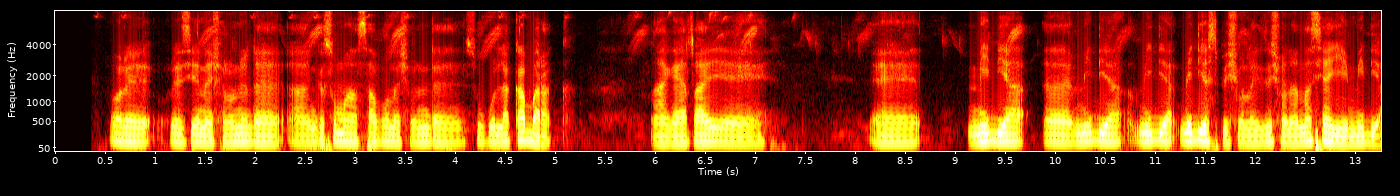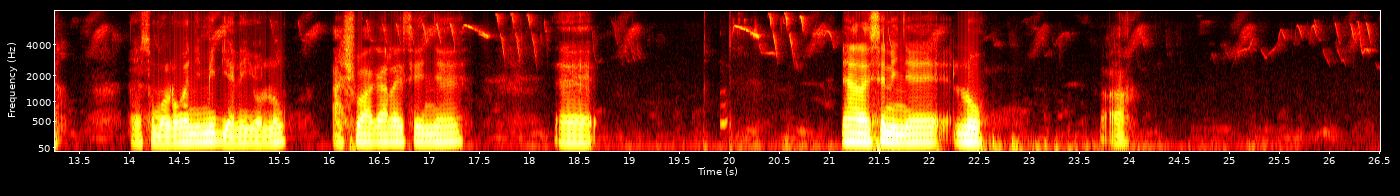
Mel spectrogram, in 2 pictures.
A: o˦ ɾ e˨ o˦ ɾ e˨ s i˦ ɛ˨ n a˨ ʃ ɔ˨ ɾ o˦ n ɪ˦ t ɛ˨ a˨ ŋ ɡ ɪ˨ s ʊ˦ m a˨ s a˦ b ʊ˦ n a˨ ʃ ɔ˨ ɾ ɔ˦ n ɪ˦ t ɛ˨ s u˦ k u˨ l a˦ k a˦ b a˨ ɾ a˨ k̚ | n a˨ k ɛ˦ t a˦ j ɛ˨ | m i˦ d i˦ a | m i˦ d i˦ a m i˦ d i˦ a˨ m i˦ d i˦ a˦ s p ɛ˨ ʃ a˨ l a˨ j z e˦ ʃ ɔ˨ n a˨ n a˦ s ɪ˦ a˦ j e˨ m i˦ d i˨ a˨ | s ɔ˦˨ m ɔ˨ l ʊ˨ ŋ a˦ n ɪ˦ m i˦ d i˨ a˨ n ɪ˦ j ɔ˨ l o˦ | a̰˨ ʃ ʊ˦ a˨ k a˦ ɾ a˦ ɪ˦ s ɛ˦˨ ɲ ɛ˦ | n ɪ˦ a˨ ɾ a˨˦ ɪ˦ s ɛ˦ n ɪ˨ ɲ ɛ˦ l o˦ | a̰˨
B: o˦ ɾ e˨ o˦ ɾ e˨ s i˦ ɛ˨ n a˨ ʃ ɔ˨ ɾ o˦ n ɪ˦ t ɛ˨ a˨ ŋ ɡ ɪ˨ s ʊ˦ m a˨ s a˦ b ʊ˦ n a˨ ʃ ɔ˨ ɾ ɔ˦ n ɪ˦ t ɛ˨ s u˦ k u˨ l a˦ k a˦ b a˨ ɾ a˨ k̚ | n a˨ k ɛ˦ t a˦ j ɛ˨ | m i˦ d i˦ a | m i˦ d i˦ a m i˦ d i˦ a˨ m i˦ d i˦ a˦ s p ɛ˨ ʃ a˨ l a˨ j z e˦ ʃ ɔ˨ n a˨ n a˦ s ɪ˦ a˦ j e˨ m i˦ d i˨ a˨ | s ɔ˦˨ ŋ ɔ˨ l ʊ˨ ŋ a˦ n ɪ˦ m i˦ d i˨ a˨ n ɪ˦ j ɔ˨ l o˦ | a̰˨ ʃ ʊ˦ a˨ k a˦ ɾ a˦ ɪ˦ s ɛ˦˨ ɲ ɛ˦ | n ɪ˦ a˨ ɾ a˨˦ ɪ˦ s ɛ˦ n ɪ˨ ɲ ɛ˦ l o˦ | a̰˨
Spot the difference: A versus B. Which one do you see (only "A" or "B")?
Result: A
